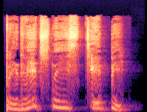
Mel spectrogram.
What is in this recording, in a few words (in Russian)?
death, ru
